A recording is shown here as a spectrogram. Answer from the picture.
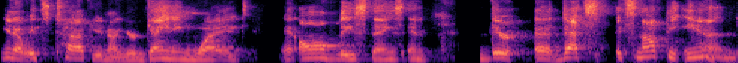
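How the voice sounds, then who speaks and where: A woman's somewhat breathy, medium-pitched voice with very wide pitch swings at a fairly slow pace. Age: 70s. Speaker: bikini competitor. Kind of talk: interview answer.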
